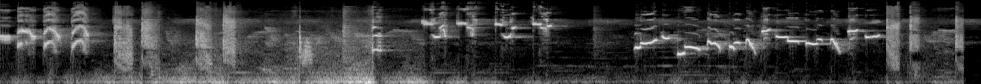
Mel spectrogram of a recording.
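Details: White-rumped shama song used to lure other birds: bursts of harsh notes and clicks, a quiet pause, then high rapid twittering and whistled phrases sliding up and down.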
